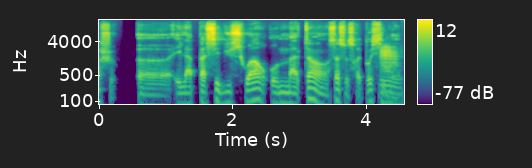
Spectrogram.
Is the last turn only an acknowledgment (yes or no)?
no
